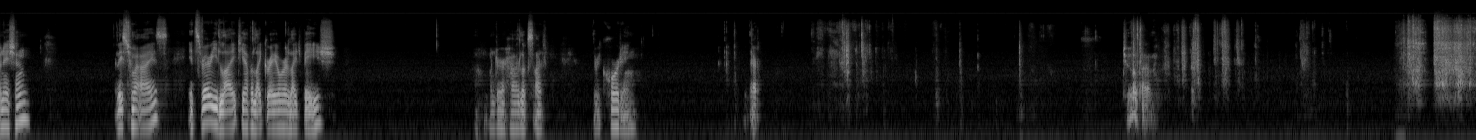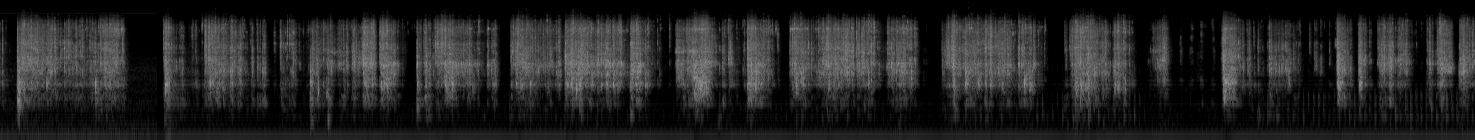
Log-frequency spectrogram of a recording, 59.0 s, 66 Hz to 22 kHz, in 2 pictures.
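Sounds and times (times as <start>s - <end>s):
plastic pieces clattering: 16.3s - 17.9s, 22.5s - 25.2s, 25.9s - 26.6s, 27.9s - 32.1s, 32.8s - 59.0s.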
